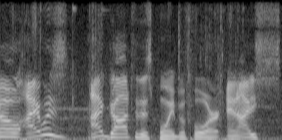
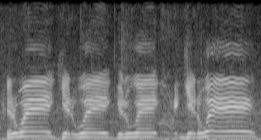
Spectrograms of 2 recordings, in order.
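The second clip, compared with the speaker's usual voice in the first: high panicked yelling; 10 semitones higher, 3 dB quieter than usual. Real, not acted. Fleeing chaser in game.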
